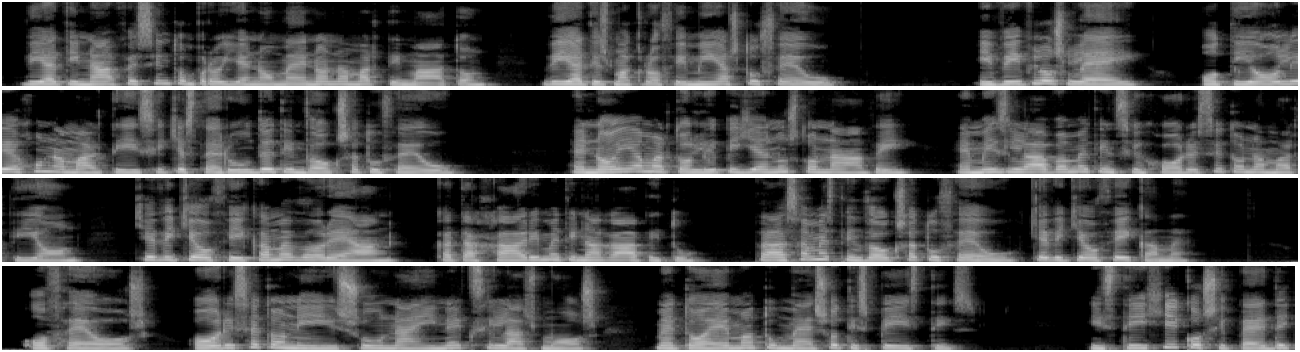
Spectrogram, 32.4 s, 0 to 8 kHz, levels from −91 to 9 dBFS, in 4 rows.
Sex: female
